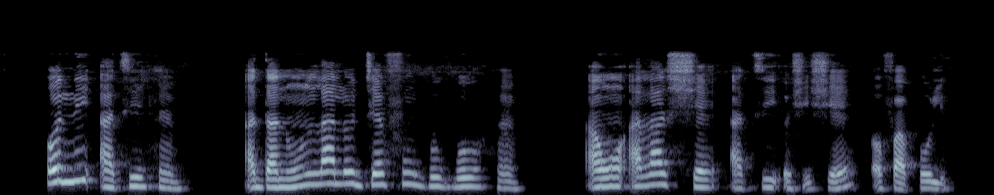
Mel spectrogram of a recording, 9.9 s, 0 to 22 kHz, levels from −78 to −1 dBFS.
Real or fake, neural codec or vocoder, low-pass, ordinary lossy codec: fake; vocoder, 44.1 kHz, 128 mel bands every 512 samples, BigVGAN v2; 7.2 kHz; none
